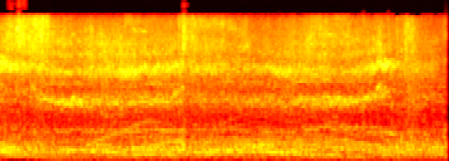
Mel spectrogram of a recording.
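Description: Tyres screech as they spin on the road.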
